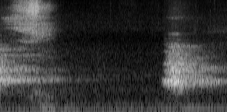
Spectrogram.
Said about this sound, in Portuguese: Temos um cão convidado é. do, do podcast.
